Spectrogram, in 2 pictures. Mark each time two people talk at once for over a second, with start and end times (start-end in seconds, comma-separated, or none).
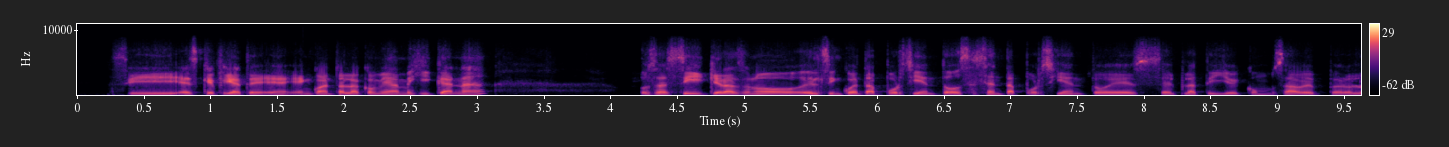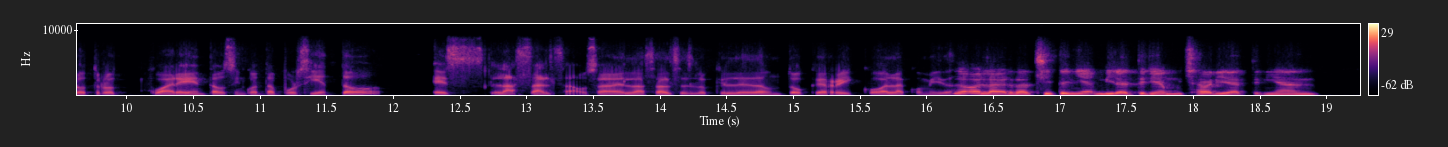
none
